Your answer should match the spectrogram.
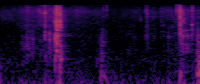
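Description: Tarot cards being handled: a couple of short papery rustles and small clicks as a card is picked up and moved between the hands.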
